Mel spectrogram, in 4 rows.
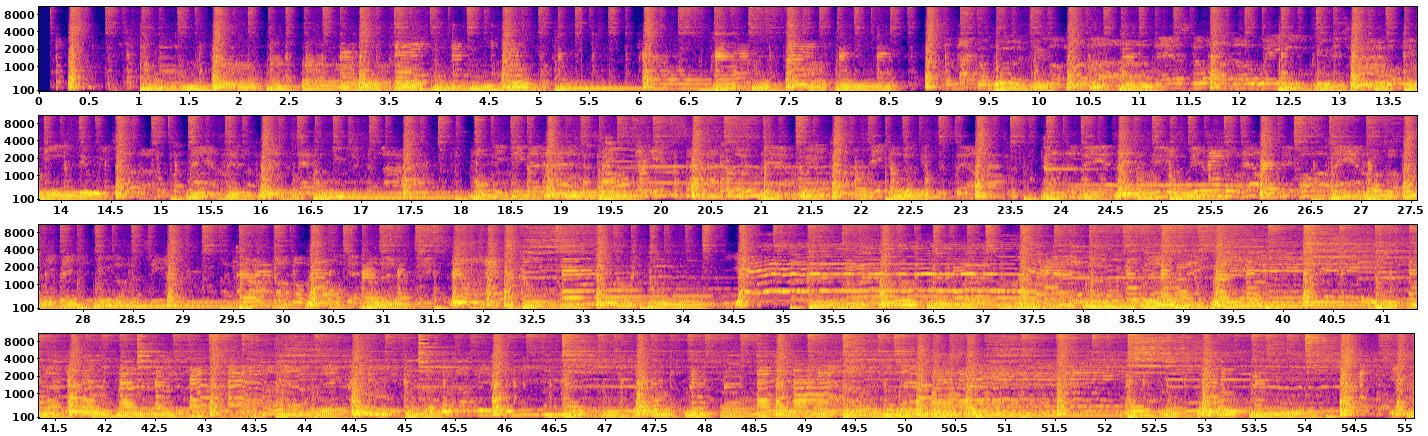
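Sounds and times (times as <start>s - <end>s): drum kit steady beat: 0.1s - 55.0s
electric guitar: 0.1s - 55.0s.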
